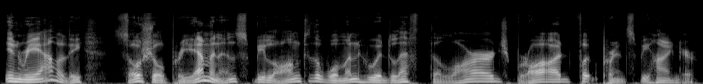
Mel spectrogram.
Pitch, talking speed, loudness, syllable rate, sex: 105 Hz, 145 wpm, -22 LUFS, 4.4 syllables/s, male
